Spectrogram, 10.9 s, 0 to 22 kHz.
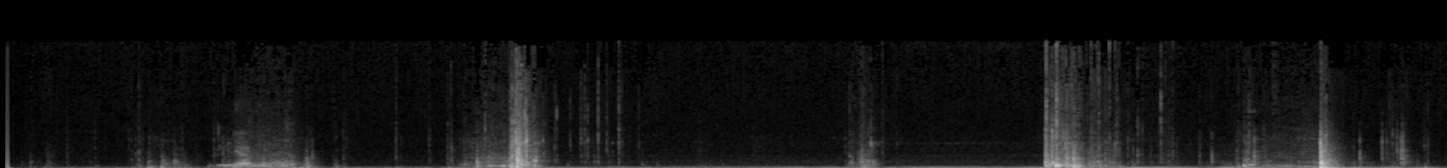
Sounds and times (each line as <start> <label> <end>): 1.1 Closing a drawer 2.4
3.4 Closing a drawer 4.2
7.8 Closing a drawer 10.7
